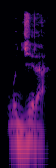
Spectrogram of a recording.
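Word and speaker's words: Mugira: is G not J muira uh yeah you will find it there G pronounced as J uh I do a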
